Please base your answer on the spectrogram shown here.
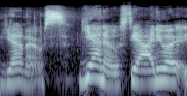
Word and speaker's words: Janus: And they said it's Janus. Is that how they say it? I thought he said Janos.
